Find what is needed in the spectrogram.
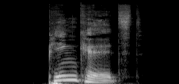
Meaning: second-person singular present of pinkeln
- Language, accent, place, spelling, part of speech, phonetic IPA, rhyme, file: German, Germany, Berlin, pinkelst, verb, [ˈpɪŋkl̩st], -ɪŋkl̩st, De-pinkelst.ogg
